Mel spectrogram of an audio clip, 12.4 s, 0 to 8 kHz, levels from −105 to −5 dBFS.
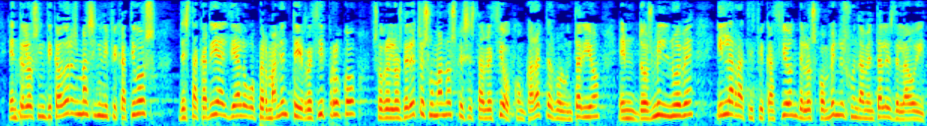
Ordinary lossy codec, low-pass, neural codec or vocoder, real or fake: none; none; none; real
